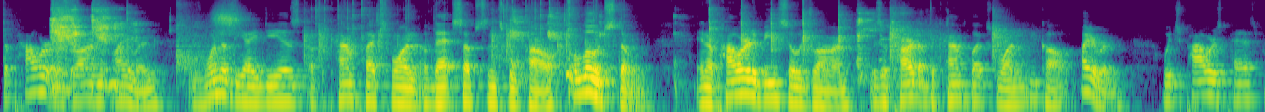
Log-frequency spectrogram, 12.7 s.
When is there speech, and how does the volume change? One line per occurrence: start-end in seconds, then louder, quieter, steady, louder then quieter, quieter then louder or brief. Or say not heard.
0.0-12.6 louder then quieter.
